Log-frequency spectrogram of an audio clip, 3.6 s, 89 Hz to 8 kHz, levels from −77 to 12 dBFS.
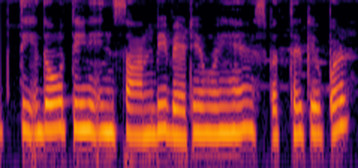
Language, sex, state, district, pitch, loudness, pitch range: Hindi, female, Assam, Sonitpur, 235 Hz, -13 LUFS, 230-250 Hz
